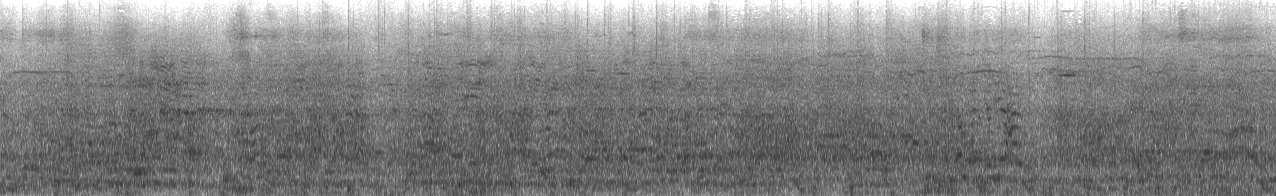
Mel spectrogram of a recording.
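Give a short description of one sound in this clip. A large crowd of men and women chatters and shouts loudly outdoors.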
